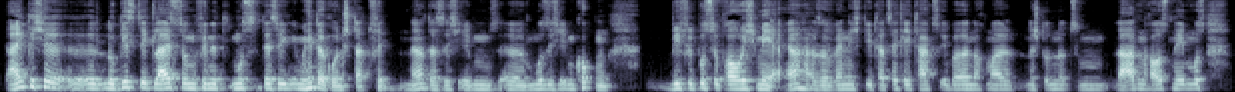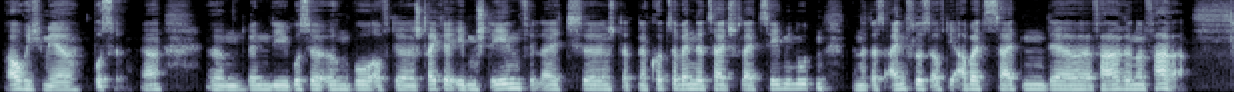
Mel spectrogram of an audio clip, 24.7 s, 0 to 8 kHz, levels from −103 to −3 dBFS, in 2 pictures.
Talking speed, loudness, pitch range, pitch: 175 wpm, -24 LUFS, 120-140 Hz, 125 Hz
